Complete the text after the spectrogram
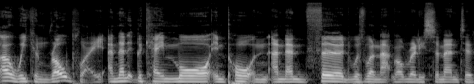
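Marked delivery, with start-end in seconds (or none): none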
